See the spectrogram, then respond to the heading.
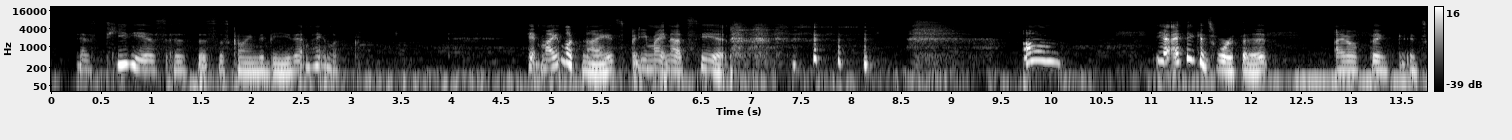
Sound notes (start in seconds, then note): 6.8 laughs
